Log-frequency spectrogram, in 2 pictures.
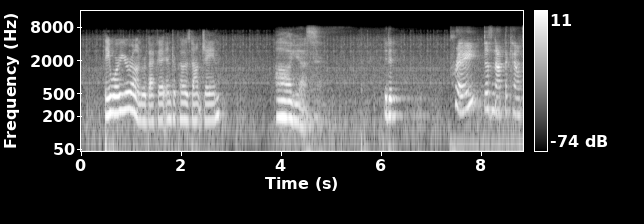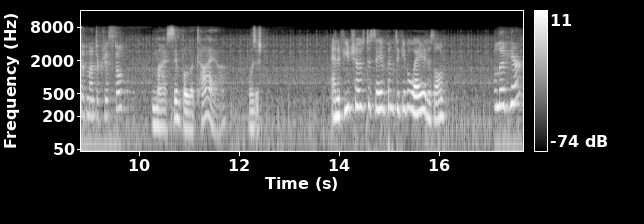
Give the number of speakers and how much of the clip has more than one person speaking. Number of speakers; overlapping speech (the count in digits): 4, no overlap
